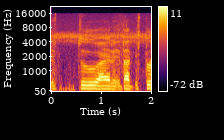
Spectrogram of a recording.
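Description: A man's voice singing or chanting in long held notes, over a steady high-pitched drone of insects such as crickets.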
